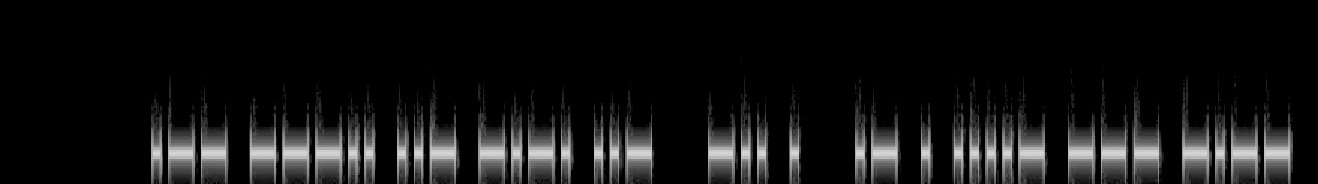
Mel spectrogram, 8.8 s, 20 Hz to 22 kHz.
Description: Morse code, heard as a keyed tone, about 22 wpm, 700 Hz. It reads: W8UCU DE AE4OY
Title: USA Callsign DE Callsign 22wpm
